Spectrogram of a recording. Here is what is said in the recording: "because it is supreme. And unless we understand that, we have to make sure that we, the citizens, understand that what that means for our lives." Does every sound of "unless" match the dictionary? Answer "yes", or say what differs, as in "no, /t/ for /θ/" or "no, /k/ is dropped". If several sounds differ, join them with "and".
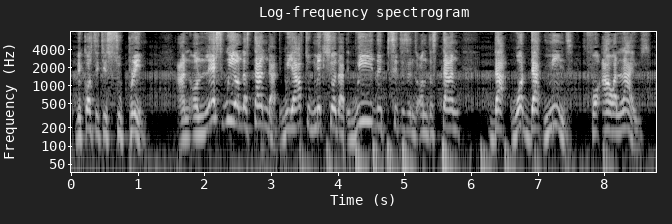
yes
